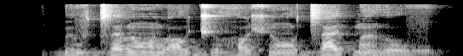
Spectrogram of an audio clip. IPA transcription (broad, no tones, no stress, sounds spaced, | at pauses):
ɓ ʏ v d͡z ɐ l ɔ̃ l ɔ o̯ d͡ʒ o ɦ ɔ ʃ ɔ̃ o̯ d͡z a e̯ ɓ ɐ̃ ð o v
